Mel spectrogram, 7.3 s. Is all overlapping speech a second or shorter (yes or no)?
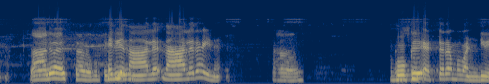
yes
